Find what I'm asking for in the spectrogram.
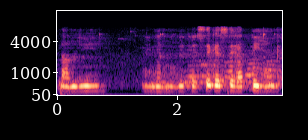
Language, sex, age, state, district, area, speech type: Hindi, female, 60+, Uttar Pradesh, Hardoi, rural, spontaneous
